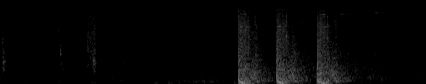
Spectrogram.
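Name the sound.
M249 machine gun fire from a video game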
